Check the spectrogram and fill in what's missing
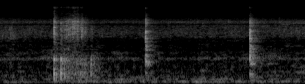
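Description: Mutton pieces frying in a pan for mutton chutney, a low steady sizzle with three sharp stirring scrapes spaced about a second apart, close by with no talking.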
